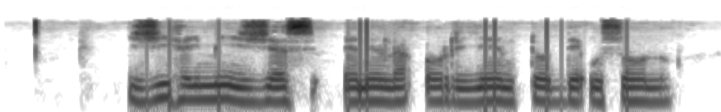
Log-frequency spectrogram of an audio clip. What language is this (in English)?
Esperanto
